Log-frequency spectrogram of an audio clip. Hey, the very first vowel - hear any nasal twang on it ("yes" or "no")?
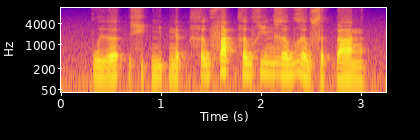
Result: no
